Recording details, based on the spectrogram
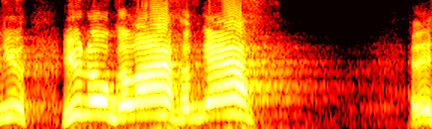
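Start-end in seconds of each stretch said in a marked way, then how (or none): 0.0-1.7 loud high challenge; challenging. Acted. David challenging the Jebusites about Goliath. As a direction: shout the question up.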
